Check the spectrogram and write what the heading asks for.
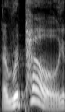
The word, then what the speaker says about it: repel: why yes yeah repel insect repellent be careful of the pronunciation the stress is on the second syllable so it's a Repel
